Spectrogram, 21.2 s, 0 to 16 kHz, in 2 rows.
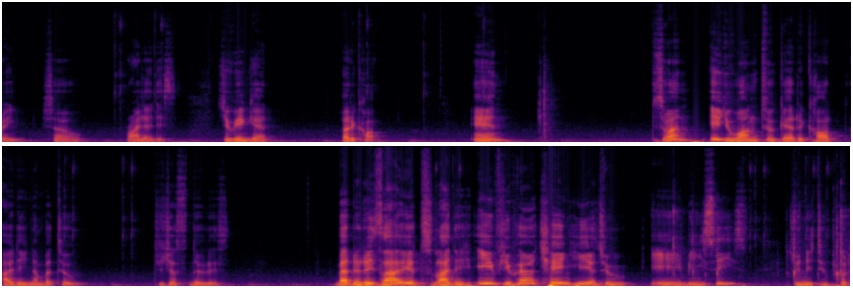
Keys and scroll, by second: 6.5 2, 18.7 a, 18.9 b, 19.3 c, 20.3 ctrl+c, 20.9 ctrl+v.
